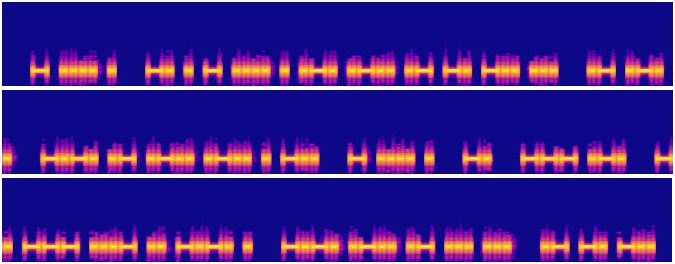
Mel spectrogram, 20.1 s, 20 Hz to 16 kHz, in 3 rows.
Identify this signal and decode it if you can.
Morse code, heard as a keyed tone, about 25 wpm, 600 Hz. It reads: THE NETHERLANDS ARE CALLED THE N OR NOVICE CLASS AND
